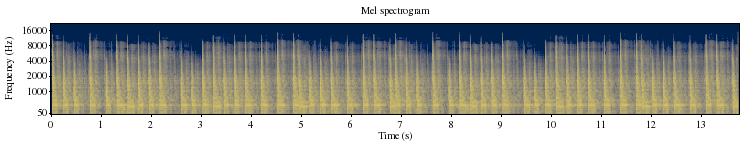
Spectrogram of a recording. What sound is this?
bass loop 140bpm
bass, buzz, electro, loop, riff, synth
